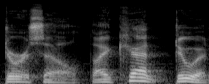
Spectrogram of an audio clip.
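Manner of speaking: failed deep-voice try; slow dude voice attempt. Shown as a demonstration. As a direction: stretch it out reaching for deep. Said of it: "can't have a deep enough voice".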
